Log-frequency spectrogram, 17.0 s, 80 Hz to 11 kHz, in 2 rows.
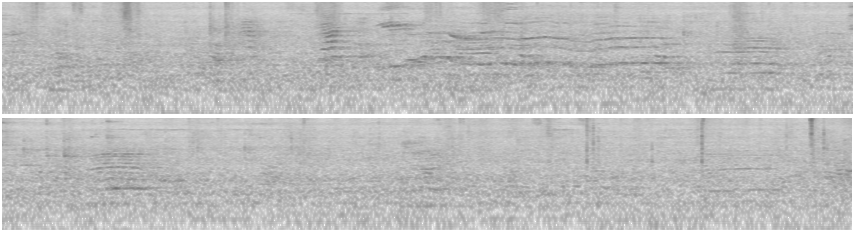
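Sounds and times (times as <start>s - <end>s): crowd and room noise: 0.0s - 17.0s.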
